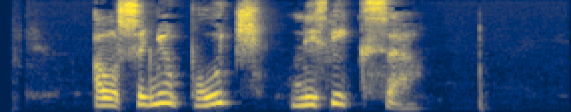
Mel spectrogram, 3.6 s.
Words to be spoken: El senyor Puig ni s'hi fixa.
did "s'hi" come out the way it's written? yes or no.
no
